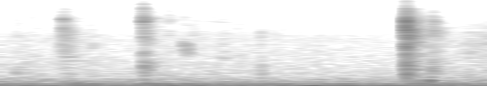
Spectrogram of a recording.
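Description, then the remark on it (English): A handful of quiet, irregular keyboard key clicks over a steady low hum, with one slightly sharper keystroke near the end and no voices. “My keyboard's working again.”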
